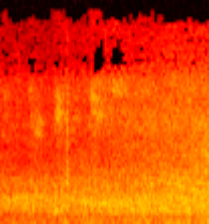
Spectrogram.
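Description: Street traffic noise: a car driving past close by, its tyre and engine noise growing slightly louder toward the end.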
